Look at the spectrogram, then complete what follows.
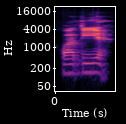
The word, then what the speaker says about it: pâtissier: अब आते हैं एक हाईली स्किल रोल सेफ यानी कि पातीय पातीय। ठीक है? उसका स्पेलिंग होता है पी ए टी आई एस एस आई ई आर यानी पेस्ट्री से।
